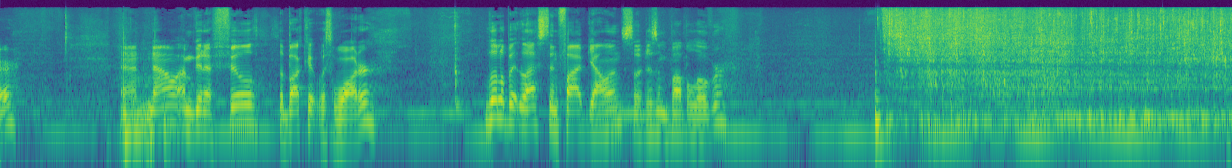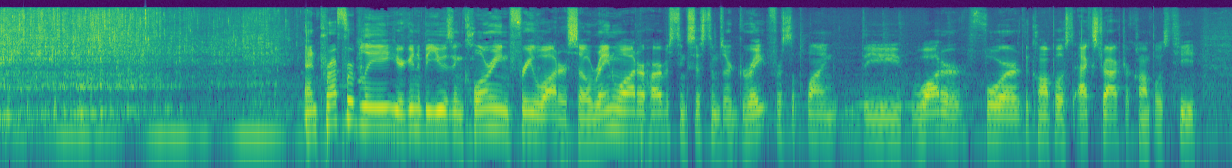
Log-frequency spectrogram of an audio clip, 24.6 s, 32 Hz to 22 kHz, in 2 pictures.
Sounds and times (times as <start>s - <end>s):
Speech: 0.0s - 0.2s, 1.2s - 3.8s, 4.8s - 7.4s, 15.4s - 24.4s.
